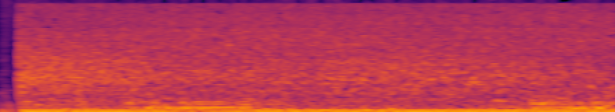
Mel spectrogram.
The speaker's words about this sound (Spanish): Es el agua al discurrir en tromba por las calles de la ciudad autónoma.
